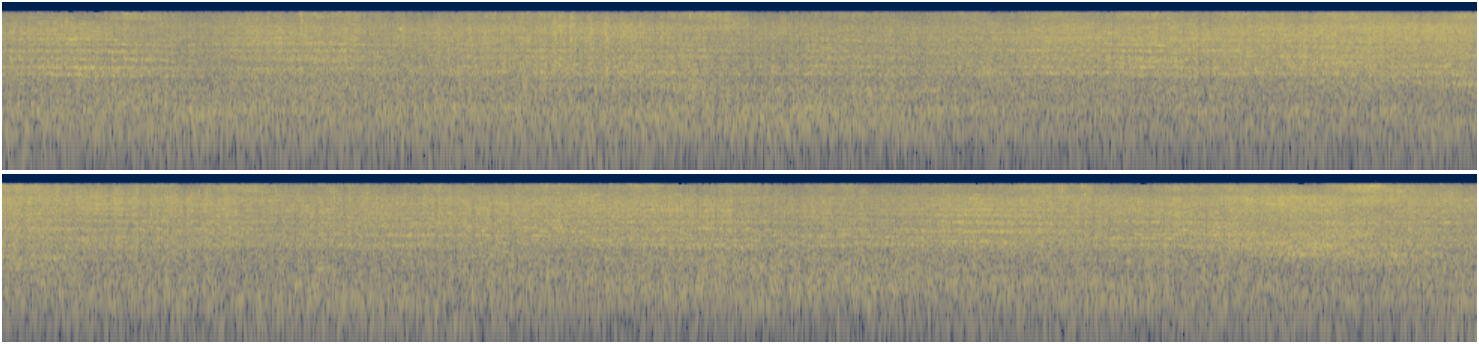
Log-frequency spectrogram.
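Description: Freight train of container-loaded flatcars rolling past close by: a steady rumble with the clatter of wheels over rail joints, and a faint high wheel squeal at times.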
